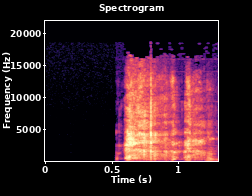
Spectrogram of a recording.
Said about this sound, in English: Excuse me. Coughed? I picked up, not a bug, but some sort of allergen that's been bugging the crap out of me.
